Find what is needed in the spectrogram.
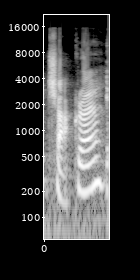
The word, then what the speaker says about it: chakra: And is it actually chakra? – It's chakra. – Chakra. – Yeah. – Okay. – The H is silent.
